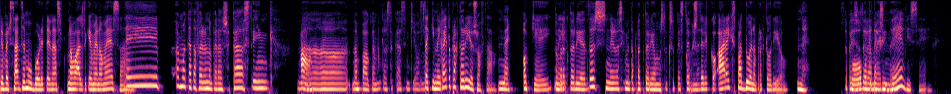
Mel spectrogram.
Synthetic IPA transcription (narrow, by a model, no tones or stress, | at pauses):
ɾeveɾsɐzemubo̞ɾit̪e̞nɐsnɐvɐlet̪eceme̞nɐme̞sɐe | ɐmɐkɐt̪ɐfeɾonɐpe̞ɾɐso̥sɐkɐst̪iŋɡ | nɐ | nɐpɐokɐnkɐst̪ɐkɐst̪iŋɡceoslt̪ɐciniɣɐjt̪o̞pɾɐk̚t̪o̞ɾio̞suɐft̪ɐ̰ne | oce̞inpɾɐkt̪o̞ɾio̞eðose̥sineɾɣɐsiɐme̞t̪ɐpɾɐkt̪o̞ɾiɐmust̪oksot̪eɾist̪ooksot̪e̞ɾiko̞ʔɐɾɐeçi̥spɐnd̪uenɐpɾɐkt̪o̞ɾḭo̞̰ne | st̪ɐpɾost̪ɾemt̪ɐksinðevisḛ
